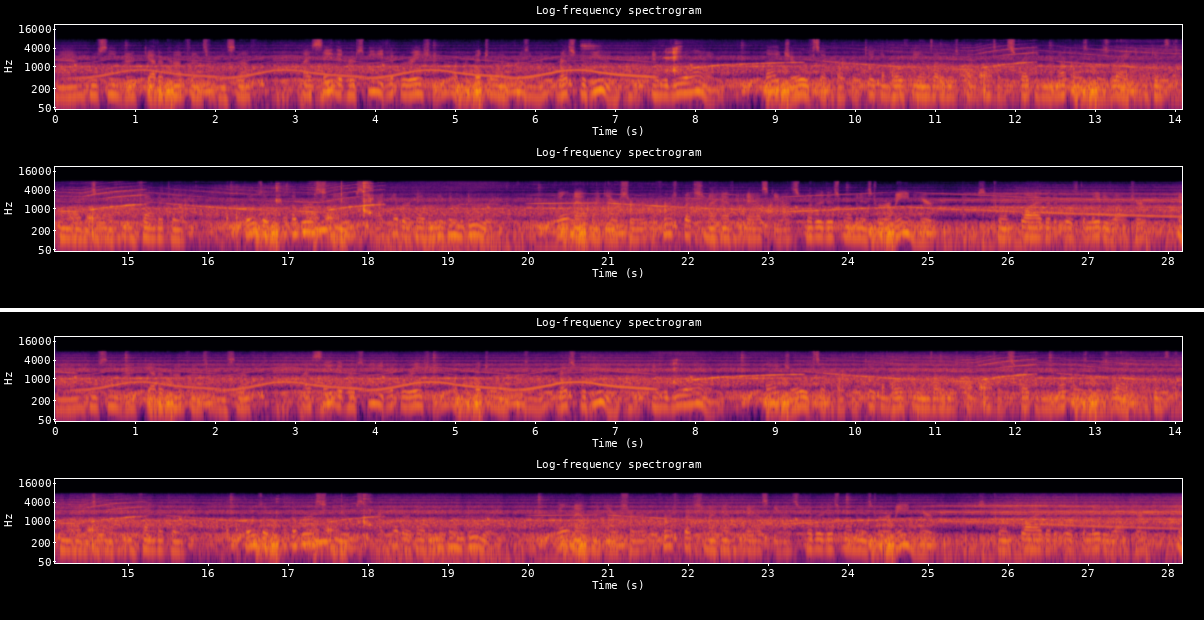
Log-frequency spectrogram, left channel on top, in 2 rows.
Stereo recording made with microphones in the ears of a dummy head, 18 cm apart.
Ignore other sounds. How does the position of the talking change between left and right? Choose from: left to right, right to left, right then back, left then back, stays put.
stays put.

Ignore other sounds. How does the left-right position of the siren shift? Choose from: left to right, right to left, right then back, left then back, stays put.
right to left.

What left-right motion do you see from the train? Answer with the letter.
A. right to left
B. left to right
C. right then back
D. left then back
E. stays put
E.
